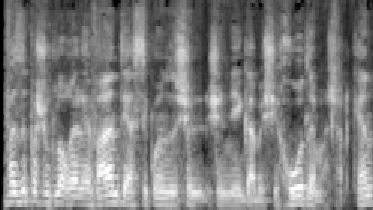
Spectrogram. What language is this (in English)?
Hebrew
